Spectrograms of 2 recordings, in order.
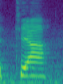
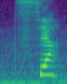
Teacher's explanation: You would have a ta, and then for when you say te and ya together, you should kind of insert a little bit of an s sound to it. Soften it and put an s sound, and you get a tsya, tsya, tsya.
